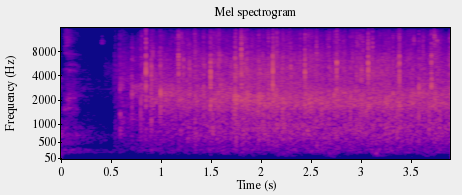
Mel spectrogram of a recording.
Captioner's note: audience applauding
